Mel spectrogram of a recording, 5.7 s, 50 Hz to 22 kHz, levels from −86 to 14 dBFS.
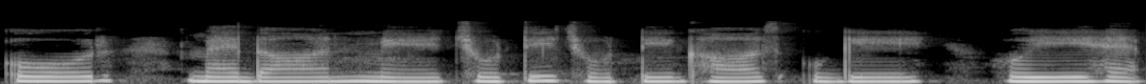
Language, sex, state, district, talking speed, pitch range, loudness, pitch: Hindi, female, Uttar Pradesh, Saharanpur, 95 wpm, 190-205 Hz, -13 LUFS, 195 Hz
